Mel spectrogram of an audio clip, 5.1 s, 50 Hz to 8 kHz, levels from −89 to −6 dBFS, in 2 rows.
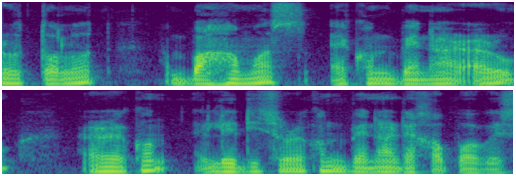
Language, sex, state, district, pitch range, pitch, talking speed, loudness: Assamese, male, Assam, Sonitpur, 85-115 Hz, 105 Hz, 175 wpm, -23 LUFS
